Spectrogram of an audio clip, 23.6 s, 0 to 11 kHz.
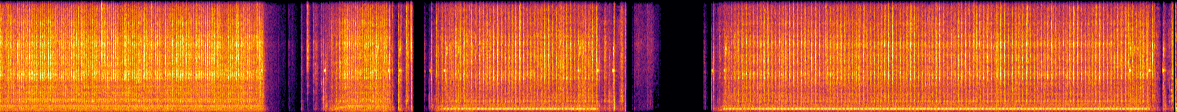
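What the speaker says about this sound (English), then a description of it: "sewing down to the bottom of the skirt with a 1/2 inch seam allowance" A sewing machine runs in long steady bursts while stitching the side seams of a skirt with a half-inch seam allowance, its motor whirring loudly and evenly, broken by short silent pauses.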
